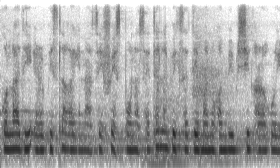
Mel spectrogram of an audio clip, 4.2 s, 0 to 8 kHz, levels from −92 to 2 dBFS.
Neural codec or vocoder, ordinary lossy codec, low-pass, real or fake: none; none; 7.2 kHz; real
